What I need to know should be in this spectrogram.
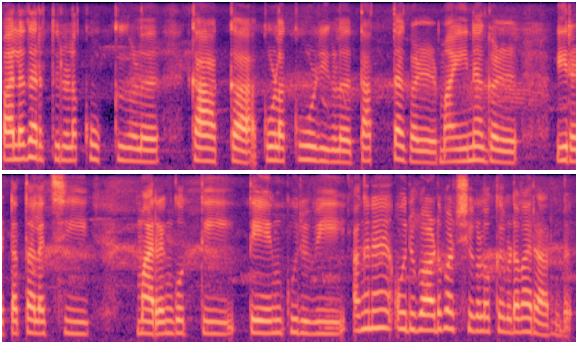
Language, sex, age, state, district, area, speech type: Malayalam, female, 30-45, Kerala, Ernakulam, rural, spontaneous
